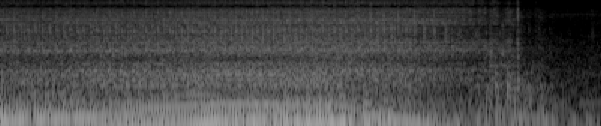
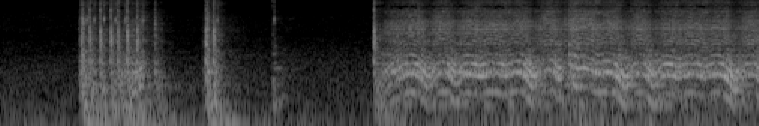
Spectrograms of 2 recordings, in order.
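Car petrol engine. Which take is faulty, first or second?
second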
